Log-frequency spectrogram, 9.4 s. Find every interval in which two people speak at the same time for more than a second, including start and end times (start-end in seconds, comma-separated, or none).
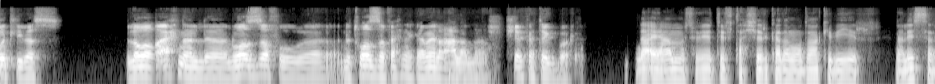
none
